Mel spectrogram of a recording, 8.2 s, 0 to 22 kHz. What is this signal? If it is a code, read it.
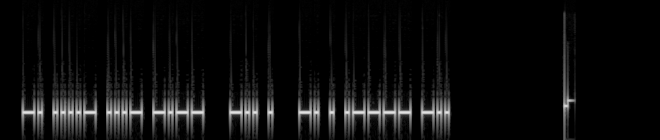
Morse code, heard as a keyed tone, about 25 wpm, 700 Hz. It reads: N4VY DE NE1D
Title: USA Callsign DE Callsign - 4 Characters - 25wpm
